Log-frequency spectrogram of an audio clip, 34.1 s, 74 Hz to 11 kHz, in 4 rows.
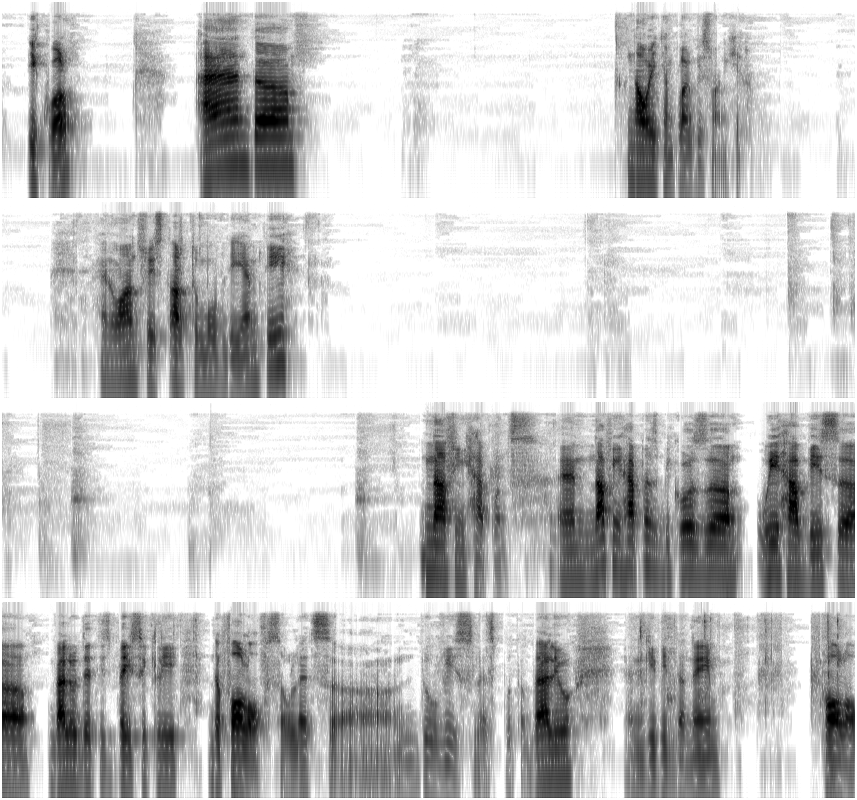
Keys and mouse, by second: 3.6-4.8 drag, 6.9-9.3 drag, 9.3 g, 10.7 click, 11.5 g, 13.1 click, 14.7 g, 16.7 ctrl+s, 22.1 shift+middle click, 24.7 click, 26.8 click, 27.3 shift+a, 33.2 F2, 33.2 l.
